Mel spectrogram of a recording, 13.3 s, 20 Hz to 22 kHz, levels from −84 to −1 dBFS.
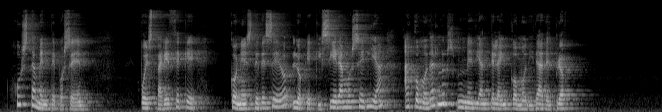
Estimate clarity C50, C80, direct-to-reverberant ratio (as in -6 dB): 9.0 dB, 10.5 dB, 8.0 dB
